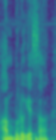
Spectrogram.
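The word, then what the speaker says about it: hamburguesa: 그래서 햄버거를 안부르게사라고 해요. 그 남미에서는 그래서 H가 묵음이라서 안부르게사.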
